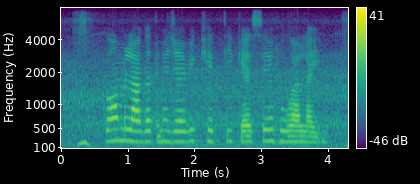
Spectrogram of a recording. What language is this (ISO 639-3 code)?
mag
